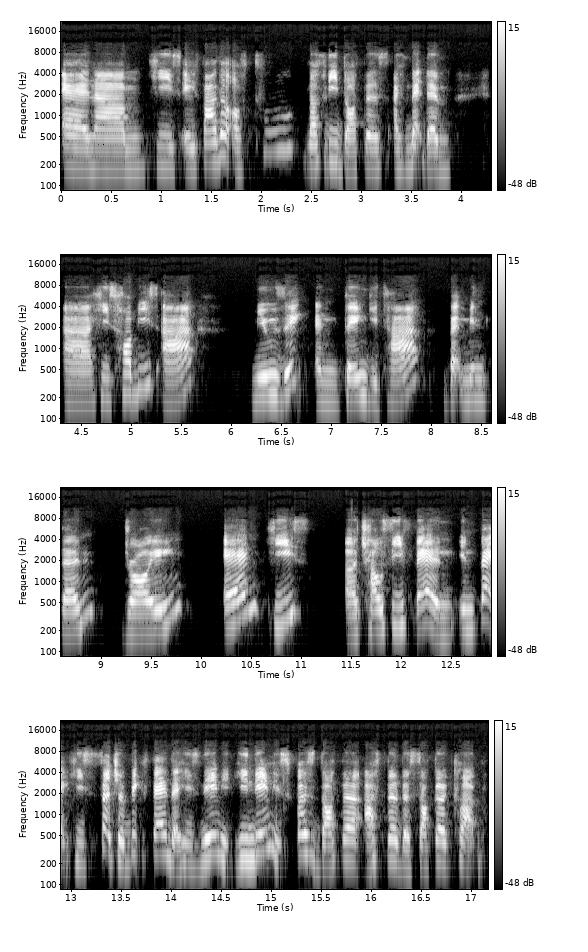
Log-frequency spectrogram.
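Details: Adult woman speaking; ordinary speech.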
